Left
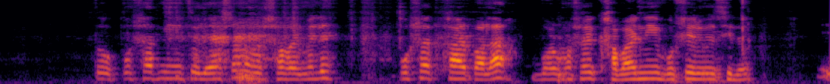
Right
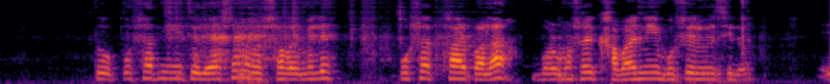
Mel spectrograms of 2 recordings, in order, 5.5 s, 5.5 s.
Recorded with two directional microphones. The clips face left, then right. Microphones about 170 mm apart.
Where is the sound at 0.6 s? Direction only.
20° right (ahead or behind); by 4.7 s 15° left (ahead or behind).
